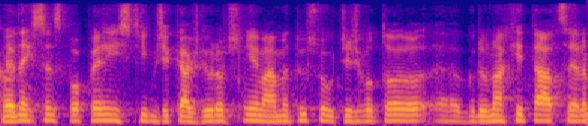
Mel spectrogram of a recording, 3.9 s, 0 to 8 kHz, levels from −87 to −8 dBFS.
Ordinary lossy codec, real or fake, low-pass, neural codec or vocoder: MP3, 48 kbps; fake; 7.2 kHz; codec, 16 kHz in and 24 kHz out, 0.8 kbps, FocalCodec, streaming, 65536 codes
